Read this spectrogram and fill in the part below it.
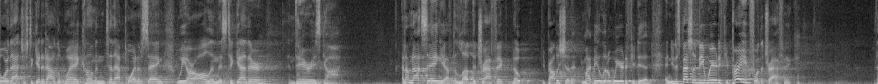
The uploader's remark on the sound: Preached on February 5, 2023 for our Sanctuary and MorningSong Worship Services.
